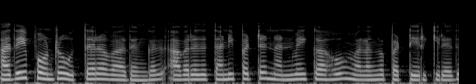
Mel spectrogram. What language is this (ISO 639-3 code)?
tam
